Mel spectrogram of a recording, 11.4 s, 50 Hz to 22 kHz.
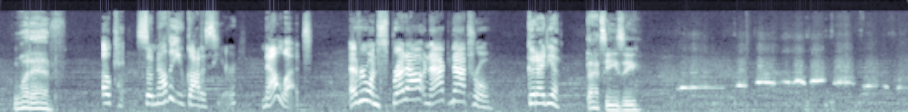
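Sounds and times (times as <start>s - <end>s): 
speech: 0.2s - 8.1s
person whistling a short wavering tune: 8.5s - 11.3s.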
